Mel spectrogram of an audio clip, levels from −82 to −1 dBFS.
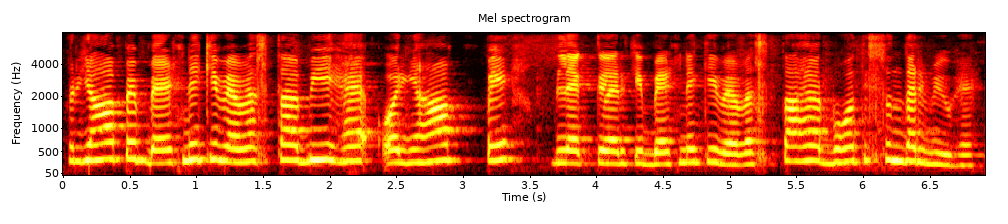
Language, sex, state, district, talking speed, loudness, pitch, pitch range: Hindi, female, Rajasthan, Jaipur, 200 wpm, -13 LUFS, 300 Hz, 265-320 Hz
